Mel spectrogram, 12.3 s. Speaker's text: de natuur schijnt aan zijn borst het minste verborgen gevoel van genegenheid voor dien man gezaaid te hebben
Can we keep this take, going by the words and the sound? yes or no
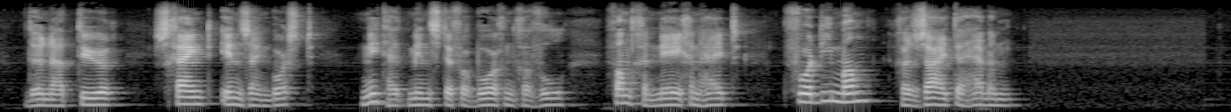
no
